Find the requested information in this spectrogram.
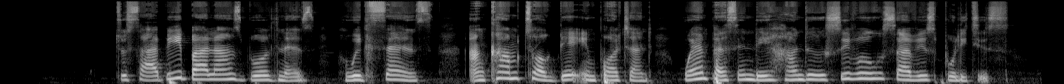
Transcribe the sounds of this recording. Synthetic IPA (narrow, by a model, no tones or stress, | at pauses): tʰusabibalãns̬boldnɛs | widsɛ̃ns | ʔã̰nkʰãmtʰɔk̚deʔĩmpʰɔtʰãnt | wɛ̃npɛsɔ̃ndehãndlsivilsɛvispʰɔlitʰḭs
